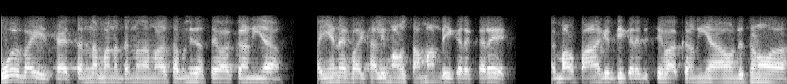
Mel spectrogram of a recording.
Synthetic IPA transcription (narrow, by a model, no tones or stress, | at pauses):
ʊɦobʱaːit͡ʃʰaːɦet̪ɐnəmənət̪ɐnət̪ãmɐnəsɐbʱɪnĩsãːseːʋakɐɾɽ̃iaː | aĩɪnəkʰːbʱaːikʰaːlimaːɳ̤ũsaːmaːnɗɐikɐɾekɐɾe | ɛ̃ːmaːɳ̤ũpaːɽ̃kʰeːbʱikɐɾebɪseːʋakɐɾɽ̃iaːõːɗɪsəɽ̃oaː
